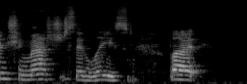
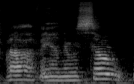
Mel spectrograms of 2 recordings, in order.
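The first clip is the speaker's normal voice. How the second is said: ordinary talk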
